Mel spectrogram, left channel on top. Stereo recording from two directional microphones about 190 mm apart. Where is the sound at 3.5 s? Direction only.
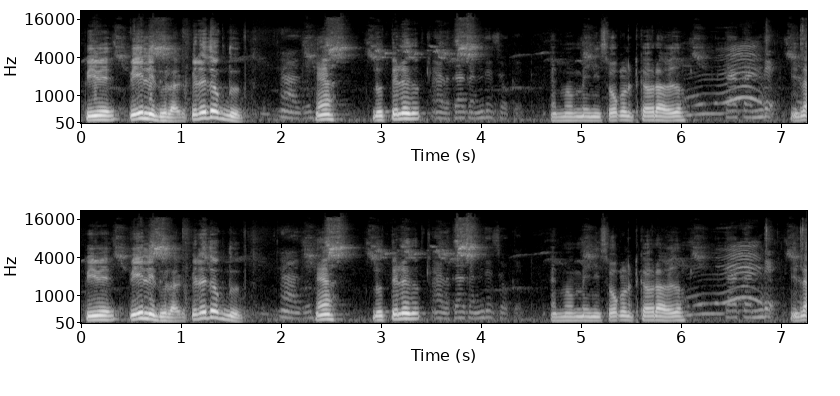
40° right (ahead or behind).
